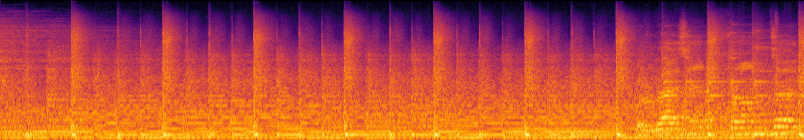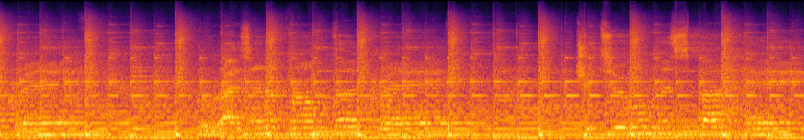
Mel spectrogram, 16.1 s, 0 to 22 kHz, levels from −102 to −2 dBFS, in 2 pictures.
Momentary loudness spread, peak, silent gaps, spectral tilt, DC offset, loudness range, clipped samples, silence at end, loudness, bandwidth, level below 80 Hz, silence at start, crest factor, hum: 5 LU; 0 dBFS; none; -5.5 dB/octave; under 0.1%; 3 LU; under 0.1%; 0 s; -14 LUFS; 14 kHz; -28 dBFS; 0 s; 14 dB; none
